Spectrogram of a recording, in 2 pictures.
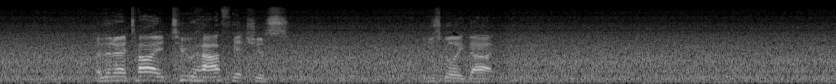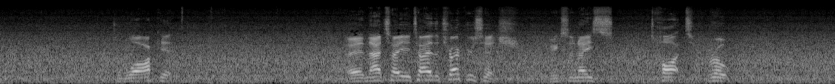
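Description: A man speaks calmly close by, in short phrases with pauses.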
